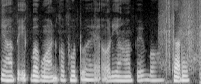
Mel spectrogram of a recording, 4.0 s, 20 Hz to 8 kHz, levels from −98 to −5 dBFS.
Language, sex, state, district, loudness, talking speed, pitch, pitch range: Hindi, male, Bihar, West Champaran, -21 LUFS, 180 wpm, 155 Hz, 150-160 Hz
